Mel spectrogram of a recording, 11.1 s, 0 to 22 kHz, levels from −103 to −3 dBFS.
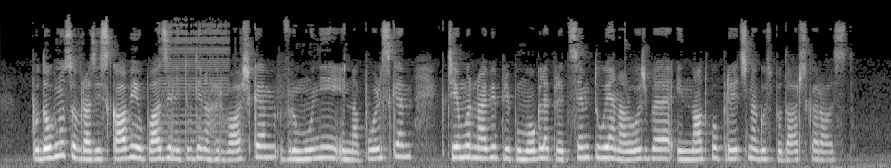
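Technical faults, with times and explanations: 1.99–2.86 s, GSM phone buzz: a nearby 2G phone in a call transmits 217 times a second, and the rectified pulses become a hard, harmonic-rich rasp about 19 dB below the speech.
2.93–5.34 s, GSM signalling bursts: with the phone's user silent mid-call, only sparse burst groups arrive, rectified into faint even ticks with a longer 217 Hz buzz twice a second.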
